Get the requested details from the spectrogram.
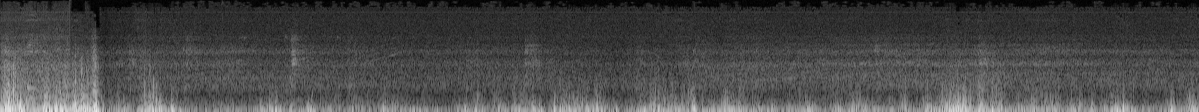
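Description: Wind buffets outdoors in low gusts.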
